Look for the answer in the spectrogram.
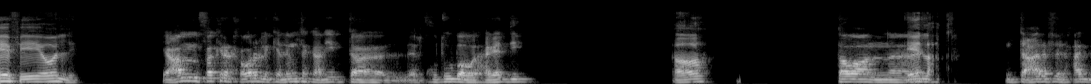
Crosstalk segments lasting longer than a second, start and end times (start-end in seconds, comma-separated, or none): none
